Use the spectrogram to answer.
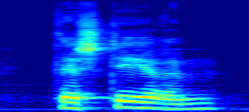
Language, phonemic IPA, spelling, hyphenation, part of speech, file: Dutch, /ˌtɛsˈteː.rə(n)/, testeren, tes‧te‧ren, verb, Nl-testeren.ogg
- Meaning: 1. to prepare one's will 2. to leave or divide (one's belongings) by means of a will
